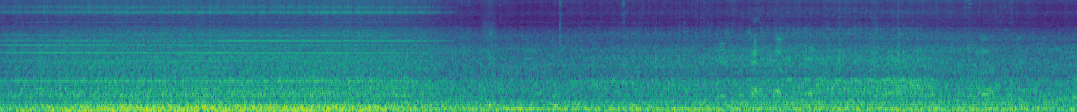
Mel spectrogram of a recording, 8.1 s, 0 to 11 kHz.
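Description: Mi-8T helicopter's twin turboshaft engines and rotor running, heard in flight: a loud, steady noise with a high whine over it. About three seconds in it changes abruptly to a lower, steady engine rumble and the whine is gone.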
